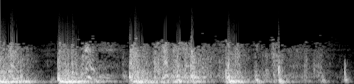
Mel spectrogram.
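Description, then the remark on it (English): A door being broken down: three heavy, loud crashing blows land, each followed by rattling and splintering clatter, with no voices. “I'll have to break this door down”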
